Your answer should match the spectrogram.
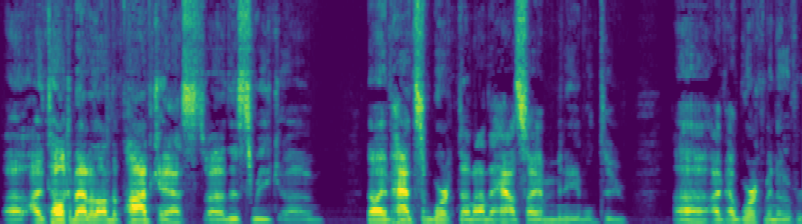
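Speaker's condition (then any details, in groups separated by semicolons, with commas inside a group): Bilateral cleft lip and palate; congenital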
